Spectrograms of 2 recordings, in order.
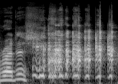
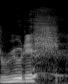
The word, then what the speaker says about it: Rudish: did i say paul reddish i've been so good the last few weeks since we realized it's pronounced rudish and i went my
